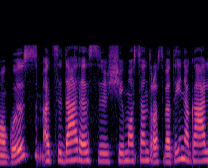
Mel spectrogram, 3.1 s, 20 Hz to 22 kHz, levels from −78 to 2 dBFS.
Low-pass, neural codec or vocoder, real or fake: 7.2 kHz; none; real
